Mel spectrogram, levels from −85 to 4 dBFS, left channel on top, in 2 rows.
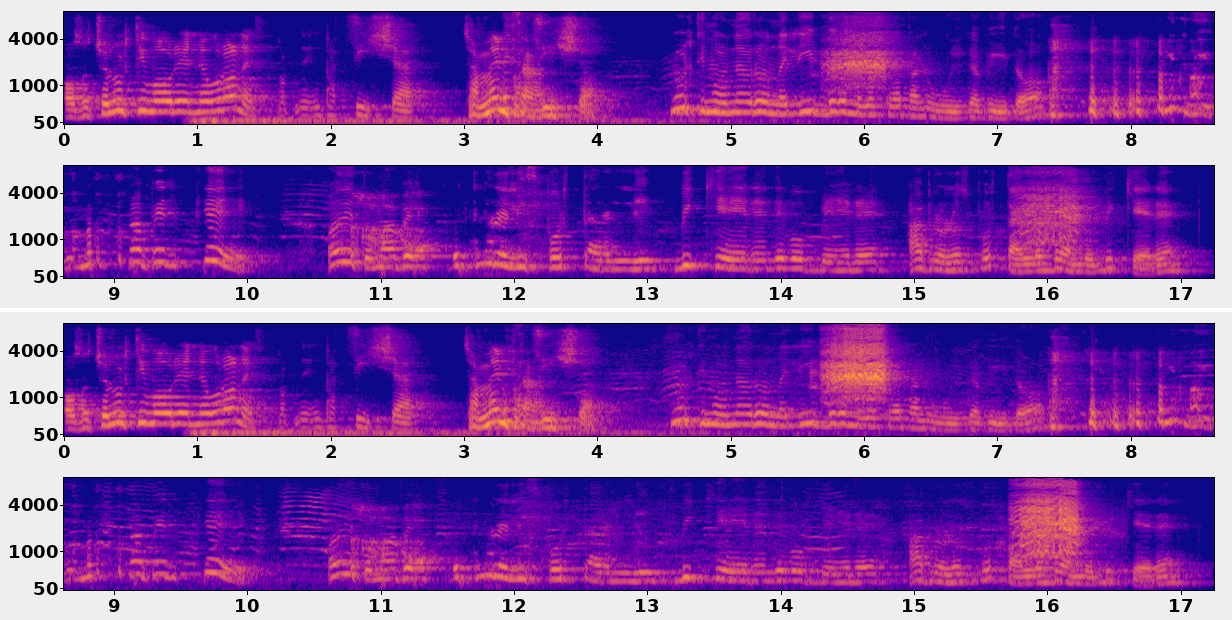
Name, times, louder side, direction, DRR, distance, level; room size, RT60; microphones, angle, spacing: voice 1, 0.0-2.7 3.0-4.0 7.4-8.5 10.8-11.4, equal, 5° left, 0.6 m, -30 dB
sound 1, 0.9-7.1, equal, 25° left, 3.8 m, -46 dB
voice 2, 3.3-3.6 4.5-7.4 8.2-10.1 10.6-17.1, left 2 dB, 55° left, 0.7 m, -33 dB
sound 2, 3.5-3.9 4.6-4.7 5.6-6.4 7.6-7.7 8.7-9.2 9.6-9.7 10.3-11.0 12.6-12.7 13.0-13.6 14.3-14.4 15.3-16.4, right 11 dB, 90° right, 0.4 m, -26 dB
16.5 x 14.5 x 2.7 m
head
